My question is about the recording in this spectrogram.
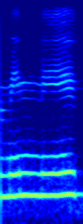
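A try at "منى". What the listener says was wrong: Mina bukan mini. Kalau mini nggak ada mina.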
